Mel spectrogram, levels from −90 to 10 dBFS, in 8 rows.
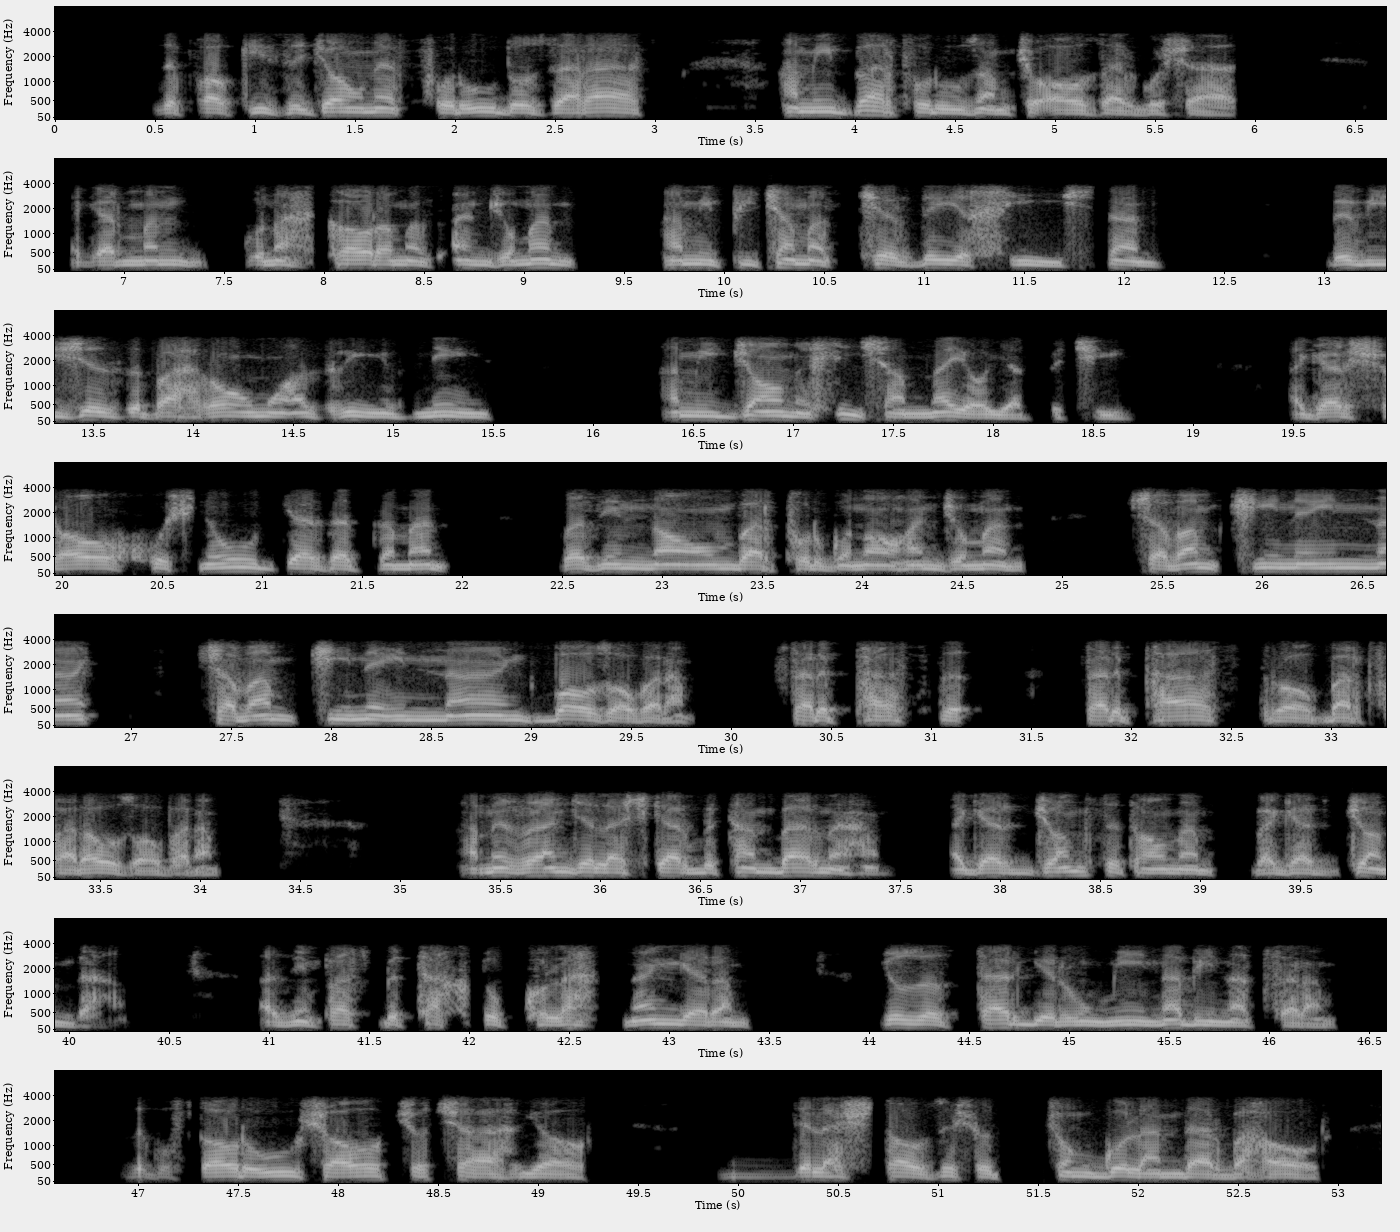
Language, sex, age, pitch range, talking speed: Persian, male, 60-79, 85-100 Hz, 115 wpm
